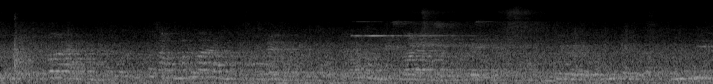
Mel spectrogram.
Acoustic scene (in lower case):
subway station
